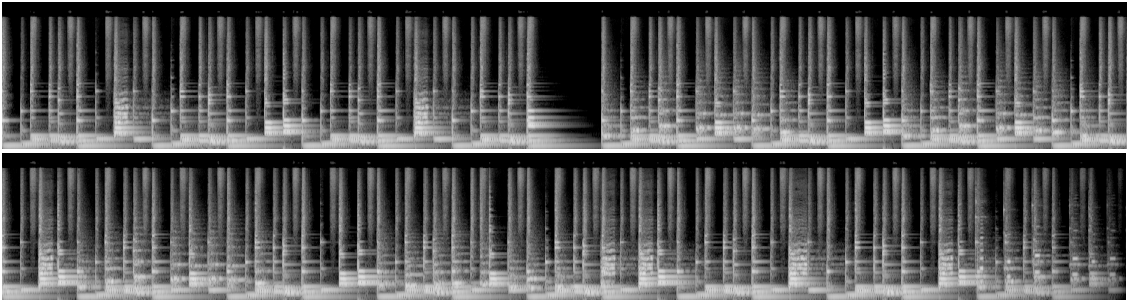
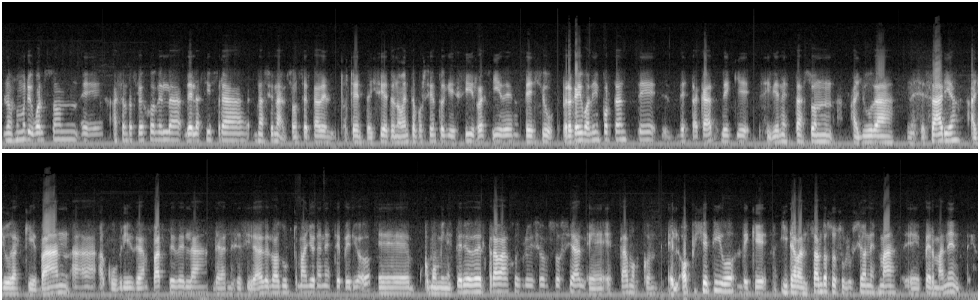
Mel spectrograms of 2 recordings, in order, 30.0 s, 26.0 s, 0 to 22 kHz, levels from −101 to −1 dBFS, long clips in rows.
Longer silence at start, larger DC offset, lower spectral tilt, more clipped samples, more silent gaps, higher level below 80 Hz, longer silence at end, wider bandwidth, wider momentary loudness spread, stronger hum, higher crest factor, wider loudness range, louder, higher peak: about the same, 0 s vs 0 s; neither; second, -5.5 dB/octave vs -8 dB/octave; neither; neither; first, -34 dBFS vs -52 dBFS; first, 0.15 s vs 0 s; first, 16 kHz vs 7.4 kHz; second, 8 LU vs 12 LU; neither; about the same, 18 dB vs 20 dB; about the same, 2 LU vs 4 LU; about the same, -21 LUFS vs -19 LUFS; about the same, -2 dBFS vs 0 dBFS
